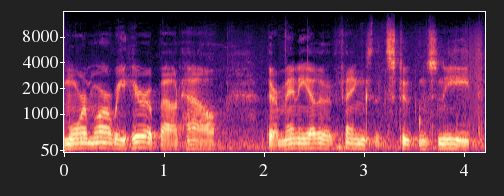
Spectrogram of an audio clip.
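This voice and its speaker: A man of medium pitch at a moderate pace, with monotone, flat intonation. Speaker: school board member. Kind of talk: board meeting report. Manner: trails off.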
